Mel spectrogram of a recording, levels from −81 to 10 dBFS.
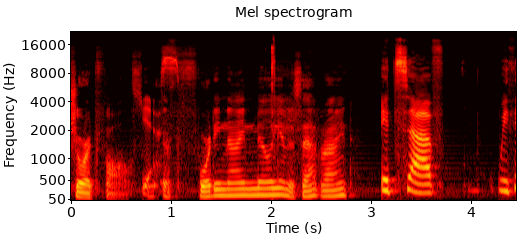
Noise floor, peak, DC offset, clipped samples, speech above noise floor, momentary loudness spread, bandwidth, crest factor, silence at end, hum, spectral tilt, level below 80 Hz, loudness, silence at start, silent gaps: -55 dBFS; -8 dBFS; under 0.1%; under 0.1%; 28 dB; 18 LU; 19.5 kHz; 20 dB; 0 s; none; -4.5 dB/octave; -72 dBFS; -26 LUFS; 0 s; none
